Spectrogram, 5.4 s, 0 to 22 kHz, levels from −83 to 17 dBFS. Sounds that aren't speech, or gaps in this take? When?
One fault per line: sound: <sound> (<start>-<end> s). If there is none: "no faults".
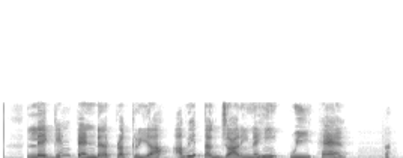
sound: laugh (5.1-5.2 s)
